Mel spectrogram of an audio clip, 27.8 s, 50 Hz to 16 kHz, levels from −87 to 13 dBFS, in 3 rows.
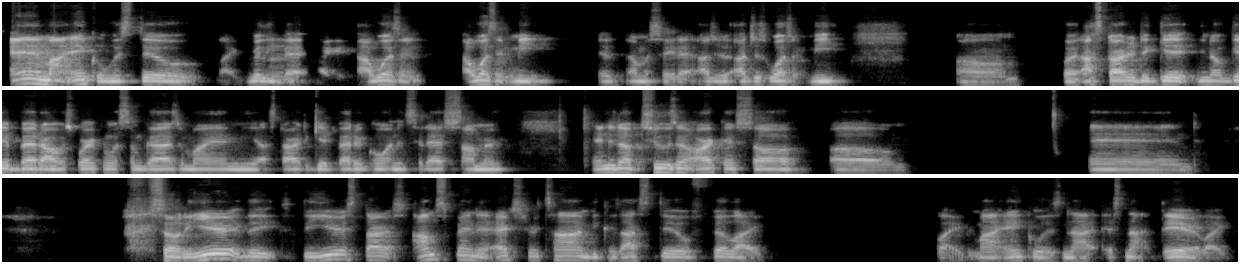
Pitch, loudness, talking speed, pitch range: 110 Hz, -19 LUFS, 175 wpm, 105-115 Hz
